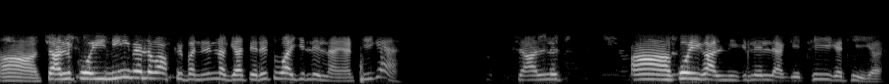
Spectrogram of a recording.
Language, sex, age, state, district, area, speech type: Dogri, male, 18-30, Jammu and Kashmir, Samba, rural, conversation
